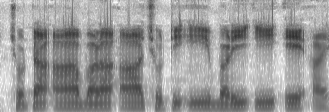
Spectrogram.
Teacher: वे स्वर जिनके उच्चारण करते समय ओष्ठ का आकार गोल न होकर ऊपर नीचे फैल जाता है वे कहलाते हैं आवृत्तमुखी स्वर।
